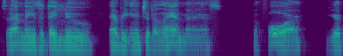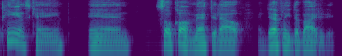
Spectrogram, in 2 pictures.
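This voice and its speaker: A man's voice: medium pitch, unhurried, warm tone. A man hosting a live talk, lecturing over slides in a conversational, emphatic way, with speech. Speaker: host.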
